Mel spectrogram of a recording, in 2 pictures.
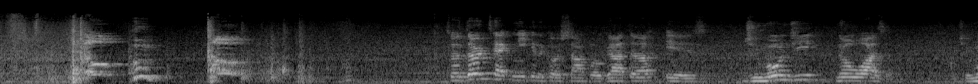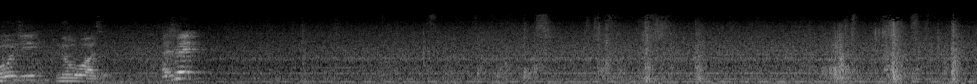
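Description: Feet thud and shuffle on a mat as men grapple.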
